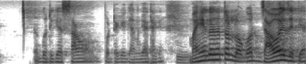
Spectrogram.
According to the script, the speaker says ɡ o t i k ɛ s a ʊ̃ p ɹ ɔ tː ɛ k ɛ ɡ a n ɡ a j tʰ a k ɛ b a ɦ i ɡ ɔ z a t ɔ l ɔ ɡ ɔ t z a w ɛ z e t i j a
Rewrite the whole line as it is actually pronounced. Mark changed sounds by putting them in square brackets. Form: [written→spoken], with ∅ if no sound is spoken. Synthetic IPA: ɡ o t i k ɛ s a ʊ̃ p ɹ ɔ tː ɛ k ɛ ɡ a n ɡ a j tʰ a k ɛ [b→m] a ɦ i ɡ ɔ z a t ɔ l ɔ ɡ ɔ t z a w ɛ z e t i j a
